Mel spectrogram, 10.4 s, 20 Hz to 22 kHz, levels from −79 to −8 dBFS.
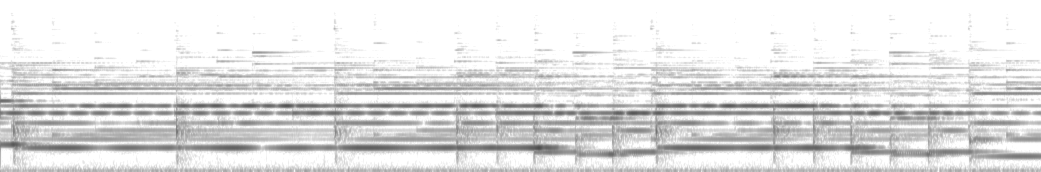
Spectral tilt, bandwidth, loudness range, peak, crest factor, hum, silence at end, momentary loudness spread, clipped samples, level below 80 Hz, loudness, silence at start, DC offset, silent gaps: -1 dB/octave; 16 kHz; 1 LU; -24 dBFS; 14 dB; none; 0 s; 6 LU; under 0.1%; -62 dBFS; -36 LUFS; 0 s; under 0.1%; none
